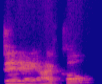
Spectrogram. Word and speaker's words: Bediako: I'm going to say the last name wrong, Matt. Kwame Bediako.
